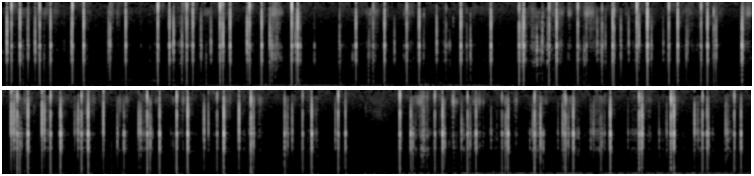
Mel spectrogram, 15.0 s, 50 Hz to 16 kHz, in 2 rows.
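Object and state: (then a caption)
Nail tapping and scratching on metal-mesh microphone capsules. Long purple nails tap and scratch the two small metal-mesh condenser capsules on top of a Tascam DR-05 handheld recorder with a black plastic body, the same recorder capturing the sound. Rapid, dense, dry clicks and scratchy rustles land close to the mics, bright with a tone near 2.6 kHz. A low rumble runs underneath.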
